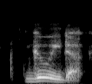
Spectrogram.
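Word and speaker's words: geoduck: I'll tell you right now because you're gonna spell it wrong it's g-e-o-d-u-c-k G what g-e-o-d-u-c-k gooey duck it's like how how is that disgusting I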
